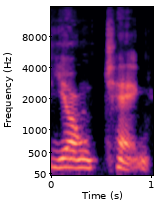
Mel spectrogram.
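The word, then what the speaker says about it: Yeong Cheng: to pronounce their name so I'm going to spell it it's uh y-e-o-n-g and then the next word is c-h-e-n-g so I think it's Yong Chang can you repeat that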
